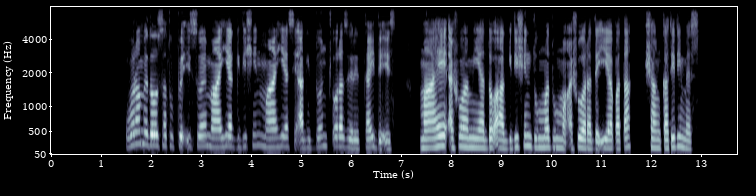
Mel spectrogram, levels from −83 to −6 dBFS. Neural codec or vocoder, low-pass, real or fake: none; 7.2 kHz; real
